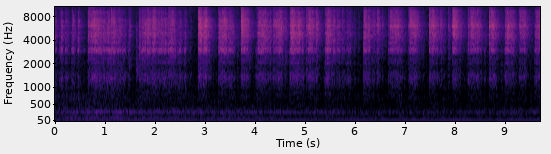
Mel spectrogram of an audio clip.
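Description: A marker tip is dragged in short, quick scratching strokes across a thin coloring book page, filling in blue areas of a geometric pattern. Each stroke makes a dry, bright, papery rasp centered around 3 kHz, repeating irregularly at about two to three strokes per second over a faint steady low hum.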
